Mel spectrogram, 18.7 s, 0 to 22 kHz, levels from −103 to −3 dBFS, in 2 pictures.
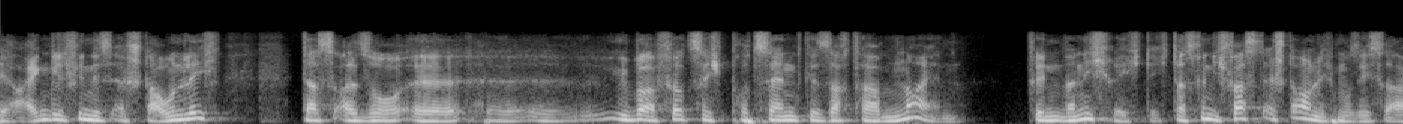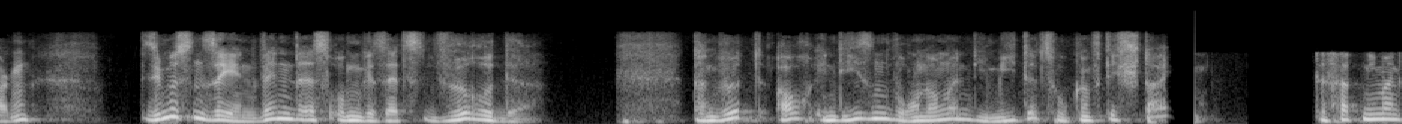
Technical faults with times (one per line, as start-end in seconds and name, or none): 17.12-17.32 handover gap
17.32-18.70 fallback to narrowband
